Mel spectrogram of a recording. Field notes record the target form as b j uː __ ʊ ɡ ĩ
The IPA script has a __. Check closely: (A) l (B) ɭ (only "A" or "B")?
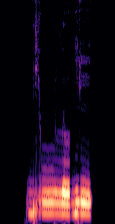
A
